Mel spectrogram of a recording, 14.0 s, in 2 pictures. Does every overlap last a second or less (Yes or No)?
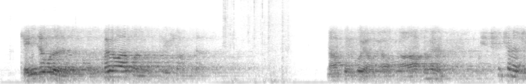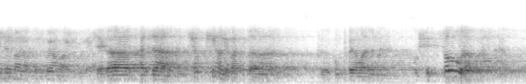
Yes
